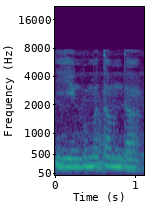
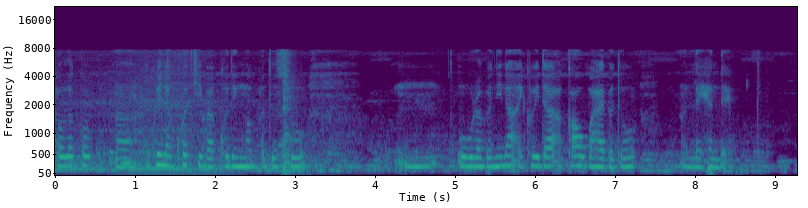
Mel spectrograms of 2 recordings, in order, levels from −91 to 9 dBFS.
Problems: none marked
